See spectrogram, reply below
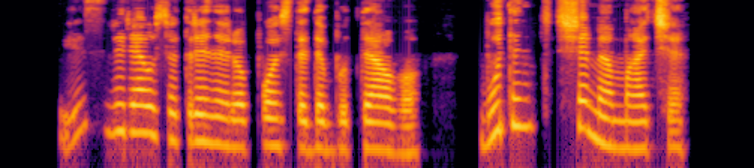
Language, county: Lithuanian, Panevėžys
